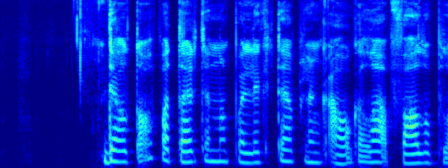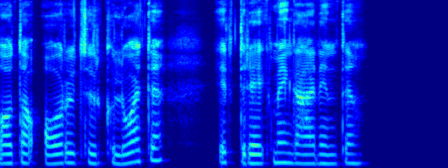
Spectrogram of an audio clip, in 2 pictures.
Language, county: Lithuanian, Marijampolė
